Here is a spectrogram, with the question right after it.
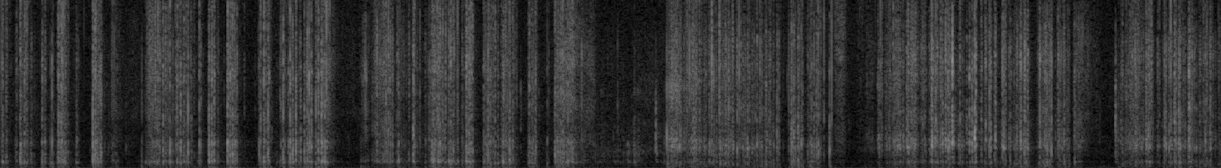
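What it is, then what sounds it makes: Nylon fabric bag. A hollow black nylon fabric bag with a handle is held over a microphone and scratched briskly with the fingertips. The result is a dense, continuous scratchy rustle in uneven bursts with brief dips, full in the low and middle range.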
